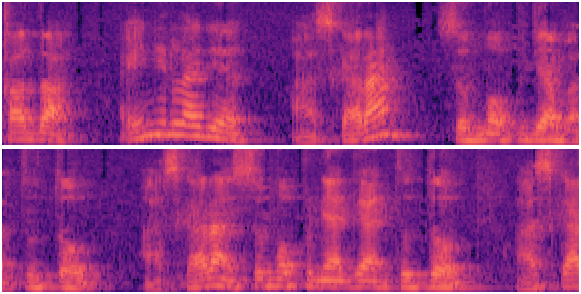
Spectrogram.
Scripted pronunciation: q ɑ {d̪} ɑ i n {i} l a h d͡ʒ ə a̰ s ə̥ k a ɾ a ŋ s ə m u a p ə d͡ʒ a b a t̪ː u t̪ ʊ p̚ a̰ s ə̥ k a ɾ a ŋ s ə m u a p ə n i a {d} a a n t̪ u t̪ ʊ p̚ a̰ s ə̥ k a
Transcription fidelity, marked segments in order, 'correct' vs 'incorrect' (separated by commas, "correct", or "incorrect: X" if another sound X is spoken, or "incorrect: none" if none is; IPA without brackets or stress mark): correct, correct, incorrect: ɡ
